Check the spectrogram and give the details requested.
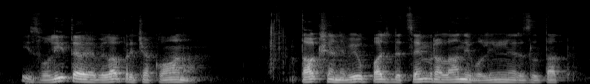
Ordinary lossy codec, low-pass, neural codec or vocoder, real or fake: none; 19.8 kHz; none; real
